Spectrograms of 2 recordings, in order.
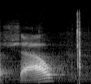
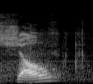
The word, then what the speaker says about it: Shou: so this is uh xiao uh show sorry this is show that's how it's pronounced um it's a live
